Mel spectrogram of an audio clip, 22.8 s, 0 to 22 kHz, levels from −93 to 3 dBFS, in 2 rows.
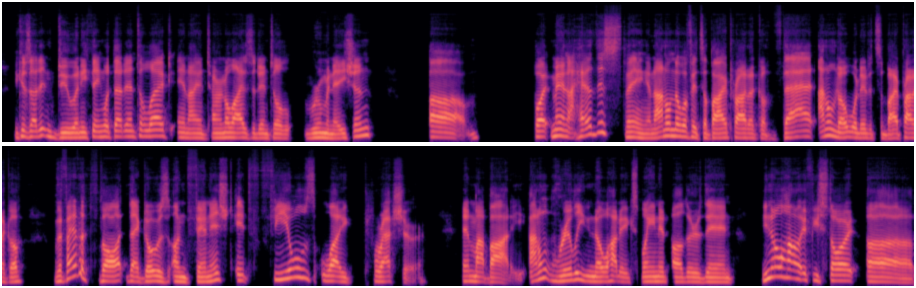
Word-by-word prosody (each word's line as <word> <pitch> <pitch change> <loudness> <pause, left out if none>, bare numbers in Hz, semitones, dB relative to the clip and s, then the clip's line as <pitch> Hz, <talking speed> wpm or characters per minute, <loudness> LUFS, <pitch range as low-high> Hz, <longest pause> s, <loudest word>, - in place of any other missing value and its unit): because 165 -2 -2
I 155 - +1
didn't 170 -8 -3
do 135 +2 +1
anything 140 +3 0
with 155 -2 -1
that 165 0 +1
intellect 170 +2 -1
and 135 -2 -2
I 130 0 -1
internalized 130 +2 0
it 125 - -4
until 120 -1 -3
rumination. 130 - 0 0.7
Um, 140 -4 0 0.7
but 160 0 +3
man, 180 -1 +3
I - - +2
had 200 +7 0
this 275 -3 -3
thing 145 -4 -1
and 120 - -3
I - - +5
don't 180 0 +2
know 170 -2 +2
if 155 - -2
it's 140 - -2
a - - +1
byproduct 130 -2 +1
of 110 -4 -5
that. 155 +4 +2
I - - +3
don't 190 -3 0
know 135 0 +3
what 140 -3 -1
it's 125 -4 -4
a - - -7
byproduct 130 +3 +2
of, 135 +2 0 0.4
but 145 - -3
if 150 - -6
I - - +5
had - - +1
a - - +3 0.2
thought 145 -1 +4
that 135 -4 +1
goes 140 -3 +1
unfinished, 135 - 0
it 165 -1 -2
feels 225 +3 -2
like 140 -6 +1 0.2
pressure 140 0 -3 0.5
in 145 0 +1
my 135 -2 +3
body. 120 -2 0
I - - +4
don't 200 -8 -2
really 165 +3 +2
know 135 -1 +2
how 140 - +3
to 135 - -2
explain 135 +3 -1
it 135 - 0
other 130 -1 0
than 125 -1 0 0.3
you 185 - +2
know, 270 +1 +3
how 240 -3 +4
if 185 -1 -1
you 155 - -1
start, 160 +2 +1 0.2
uh, 125 -6 +2
140 Hz, 190 wpm, -23 LUFS, 130-165 Hz, 0.7 s, I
